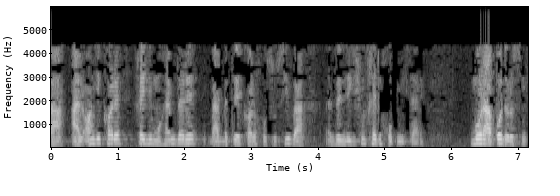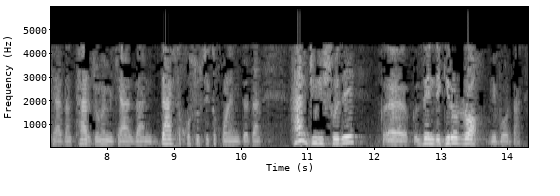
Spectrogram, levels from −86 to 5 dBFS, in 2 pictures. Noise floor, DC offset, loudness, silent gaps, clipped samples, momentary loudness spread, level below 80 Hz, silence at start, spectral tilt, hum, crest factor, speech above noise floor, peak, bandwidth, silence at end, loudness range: -49 dBFS; under 0.1%; -18 LUFS; none; under 0.1%; 14 LU; -56 dBFS; 0 s; -8.5 dB/octave; none; 18 dB; 31 dB; 0 dBFS; 6 kHz; 0.15 s; 6 LU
